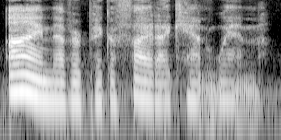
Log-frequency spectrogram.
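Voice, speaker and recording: A woman's voice: low voice, wildly swooping pitch, moderate pace, darkish tone, slight background noise. A woman playing a guarded, teasing, world-weary female thief with a wry, sardonic manner in a video game. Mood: firm, guarded. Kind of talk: video game cutscene dialogue. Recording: music behind the voice.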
